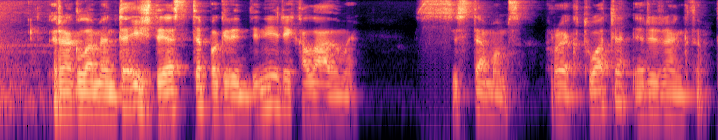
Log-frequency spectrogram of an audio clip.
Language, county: Lithuanian, Klaipėda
